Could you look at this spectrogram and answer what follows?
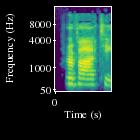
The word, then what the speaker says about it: Parvati: Parvati, yeah.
